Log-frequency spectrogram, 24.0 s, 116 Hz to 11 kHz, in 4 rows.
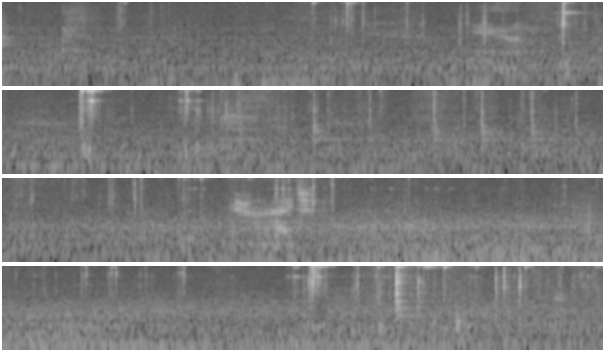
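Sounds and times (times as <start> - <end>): chain links clinking: 3.0 - 4.0, 4.6 - 6.1, 6.8 - 9.9, 10.6 - 24.0.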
